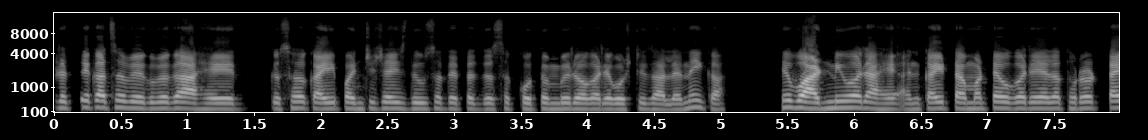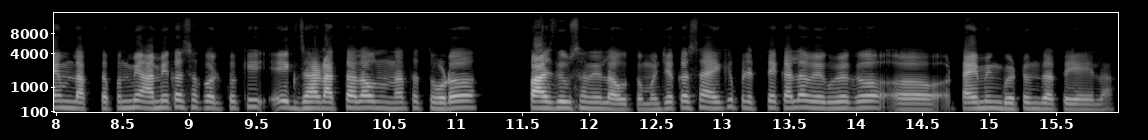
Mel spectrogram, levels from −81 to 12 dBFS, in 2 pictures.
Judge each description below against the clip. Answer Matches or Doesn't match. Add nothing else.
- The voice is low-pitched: Doesn't match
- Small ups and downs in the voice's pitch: Matches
